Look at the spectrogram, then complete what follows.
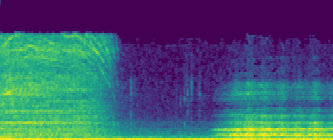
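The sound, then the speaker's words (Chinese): Slow, deep breathing in and out, shown as a rhythmic calming technique for children: soft, airy hissing that shifts character partway through, over a steady low hum, with no voices. “这样子，就是啊，一吸一吐，它是有一个节奏的”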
